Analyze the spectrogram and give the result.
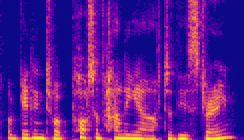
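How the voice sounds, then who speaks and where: A middle-aged woman with a hoarse, sore throat thinks aloud while working on a song in her home studio, filling the casual live stream with ums and pauses. She's a music producer streaming a songwriting session, speaking in a mid-range voice with a steady tone as faint music from the session plays indoors.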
